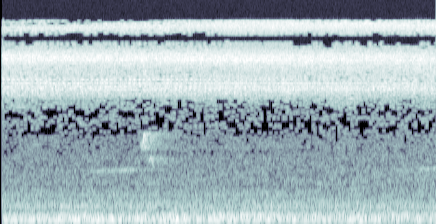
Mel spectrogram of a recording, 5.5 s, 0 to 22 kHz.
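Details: A Japanese cicada in summer 2022 in Japan gives a steady, high, hissing drone that never lets up, over a low rumble.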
